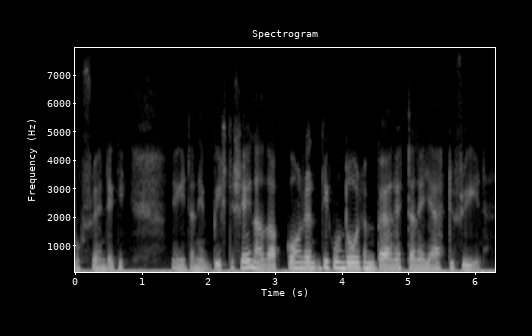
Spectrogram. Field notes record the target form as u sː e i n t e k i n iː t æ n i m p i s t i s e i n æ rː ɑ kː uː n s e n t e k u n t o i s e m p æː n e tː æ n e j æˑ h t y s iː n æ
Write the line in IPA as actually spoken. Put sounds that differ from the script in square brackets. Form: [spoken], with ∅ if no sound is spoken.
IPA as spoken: u sː e i n t e k i n iː t æ n i m p i s t i s e i n æ rː ɑ kː [oː] n s e n t [i] k u n t o i s e m p æː n e tː æ n e j æˑ h t y s iː n æ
